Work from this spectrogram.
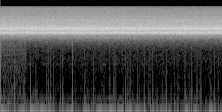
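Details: Cicadas drawing fluid from a tree produce a dense, constant high-pitched whine, a sap-sucking insect chorus called Christmas beetles locally, steady in loudness with only faint ticking beneath.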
